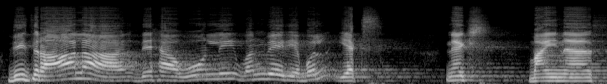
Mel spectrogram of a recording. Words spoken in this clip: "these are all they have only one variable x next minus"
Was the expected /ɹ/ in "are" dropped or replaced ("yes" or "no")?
yes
